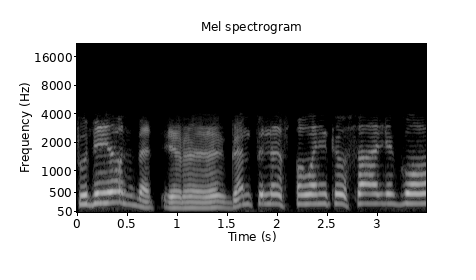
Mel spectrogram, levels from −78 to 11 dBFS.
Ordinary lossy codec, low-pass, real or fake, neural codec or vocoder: Opus, 32 kbps; 5.4 kHz; fake; codec, 24 kHz, 1 kbps, SNAC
